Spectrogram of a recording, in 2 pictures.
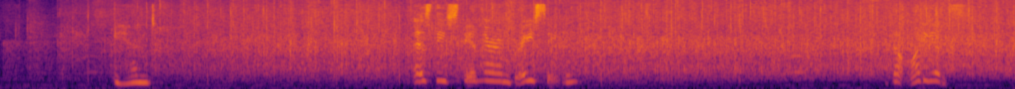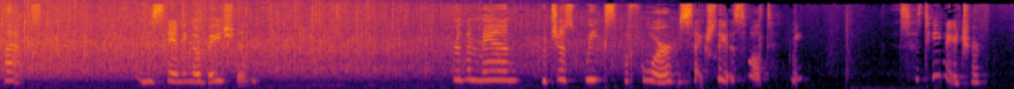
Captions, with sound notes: (audience claps) And as they stand there embracing, the audience claps in a standing ovation for the man who just weeks before sexually assaulted me as a teenager.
